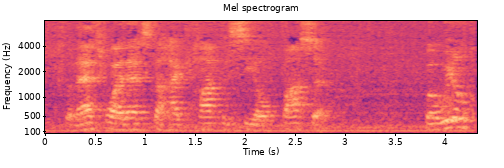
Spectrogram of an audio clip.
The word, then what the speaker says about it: hypophyseal: there, is called the hypophyseal fossa. Hypophyseal fossa. Hypophyseal. You know how I can spell it? Hypophyseal. So hypophyseal, the same way SEAL.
